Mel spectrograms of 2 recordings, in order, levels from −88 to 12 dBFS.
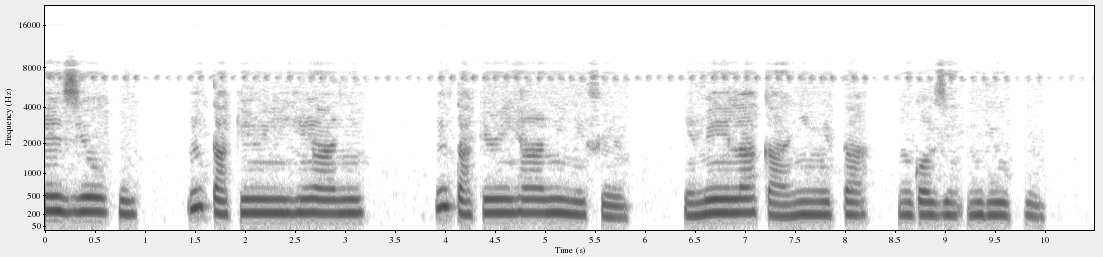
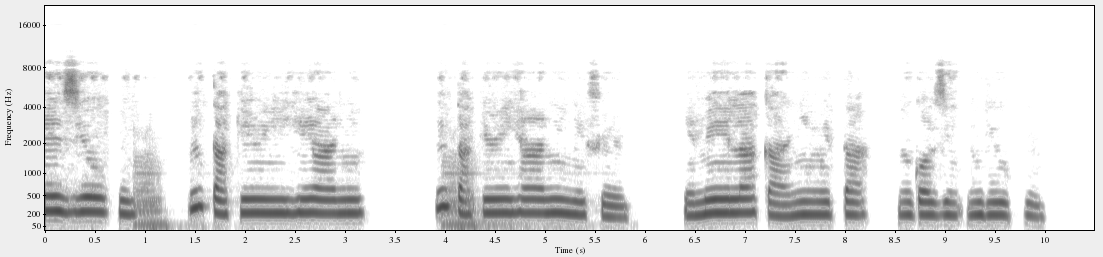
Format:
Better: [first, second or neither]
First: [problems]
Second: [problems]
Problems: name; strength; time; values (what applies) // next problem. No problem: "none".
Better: first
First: none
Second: noise reduction (neural mask model DeepFilterNet 3)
